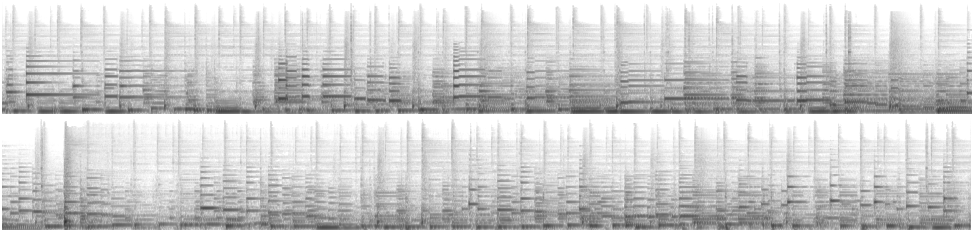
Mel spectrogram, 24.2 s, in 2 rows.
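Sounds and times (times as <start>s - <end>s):
jazz quartet bass: 0.0s - 24.2s
jazz quartet drums: 0.0s - 24.2s
jazz quartet piano: 0.0s - 24.2s.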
